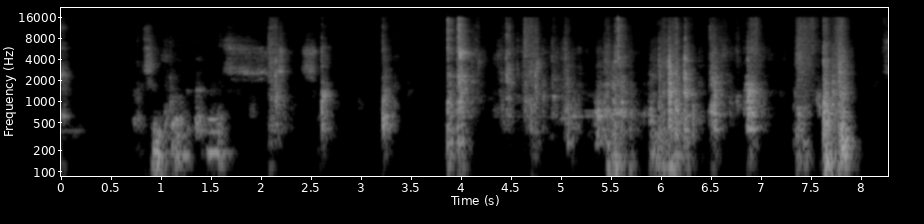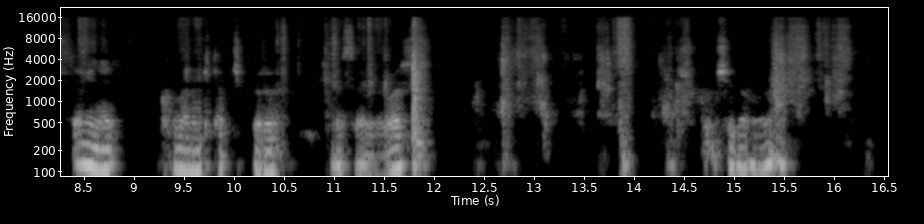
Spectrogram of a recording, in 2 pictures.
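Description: Cardboard packaging rustles and scrapes.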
